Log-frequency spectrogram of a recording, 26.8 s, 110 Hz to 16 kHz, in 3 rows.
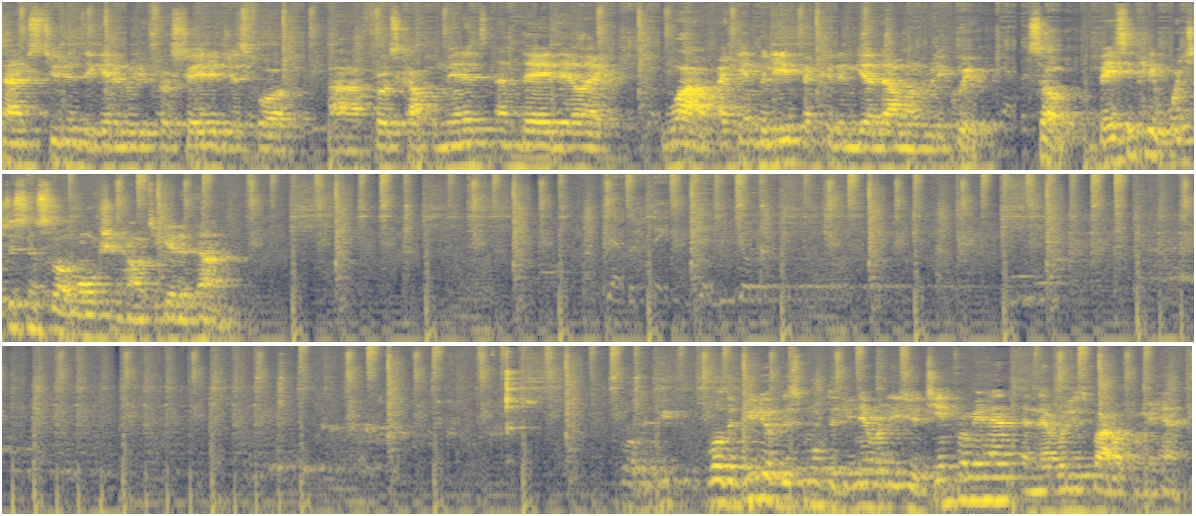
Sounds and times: Music: 0:00.0 - 0:26.8.

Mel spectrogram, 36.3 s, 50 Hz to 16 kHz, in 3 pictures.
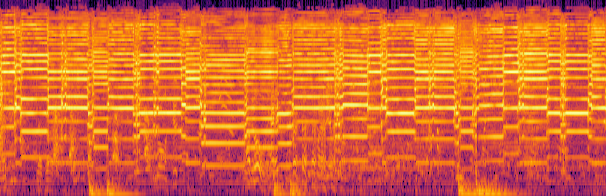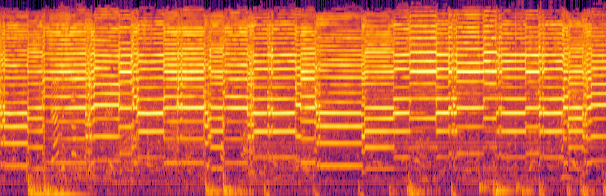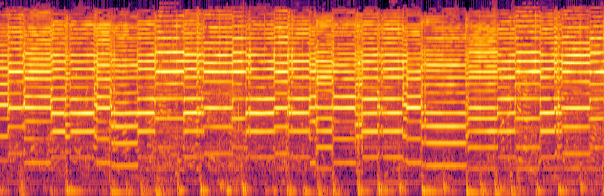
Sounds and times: Speech: 0:00.0 - 0:03.8, 0:04.9 - 0:09.1, 0:12.8 - 0:16.0, 0:16.6 - 0:18.4, 0:20.2 - 0:30.3, 0:33.8 - 0:36.3
Bagpipes: 0:00.0 - 0:36.3
Crowd: 0:00.0 - 0:36.3.

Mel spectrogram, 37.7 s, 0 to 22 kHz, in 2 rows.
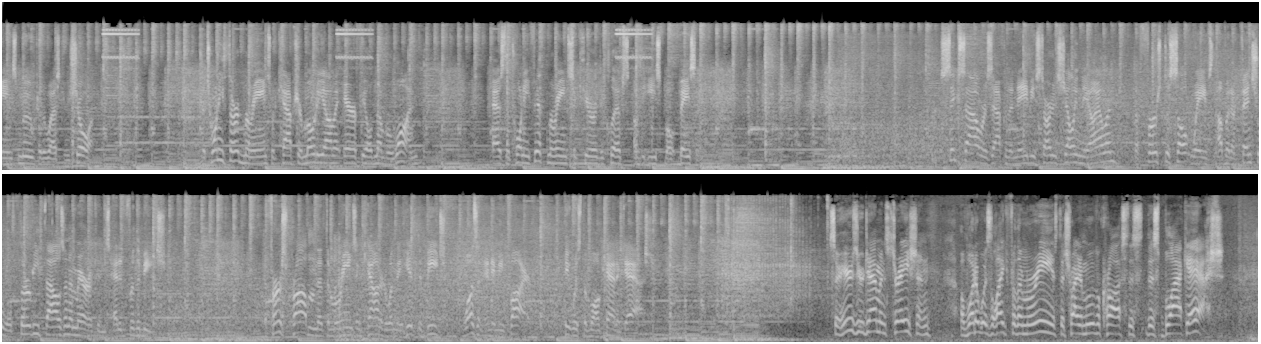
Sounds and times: Speech: 0:00.0 - 0:01.4, 0:03.0 - 0:06.2, 0:07.4 - 0:10.6, 0:14.1 - 0:21.3, 0:22.9 - 0:28.6, 0:31.3 - 0:37.2
Music: 0:00.0 - 0:30.8.

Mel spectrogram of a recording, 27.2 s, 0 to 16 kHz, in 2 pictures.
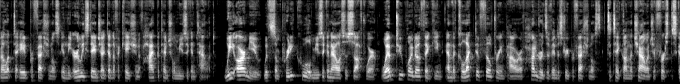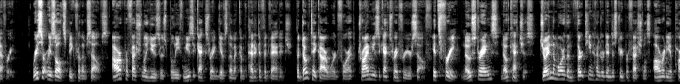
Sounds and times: Speech: 0:00.0 - 0:27.2.

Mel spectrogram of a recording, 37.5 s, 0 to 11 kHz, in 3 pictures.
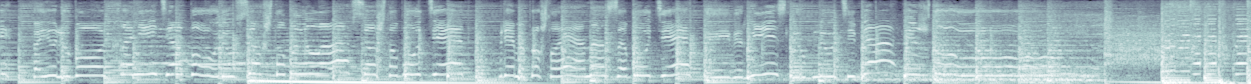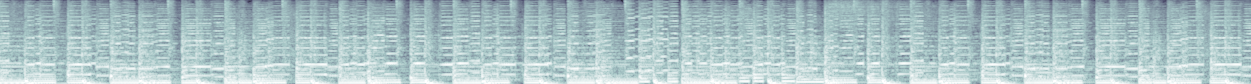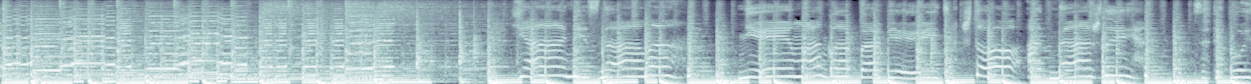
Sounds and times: Exciting music: 0:00.0 - 0:33.4.

